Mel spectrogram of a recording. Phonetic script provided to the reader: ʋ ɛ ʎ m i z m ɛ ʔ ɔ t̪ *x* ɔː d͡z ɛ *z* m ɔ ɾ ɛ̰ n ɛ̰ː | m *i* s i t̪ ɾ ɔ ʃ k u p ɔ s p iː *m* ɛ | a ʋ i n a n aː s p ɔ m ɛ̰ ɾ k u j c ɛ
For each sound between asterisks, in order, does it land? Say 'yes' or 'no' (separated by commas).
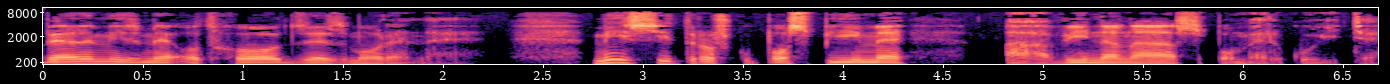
yes, yes, yes, yes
